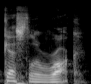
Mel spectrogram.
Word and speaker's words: Castle Rock: Erik Baan die heeft al voor de tweede keer gereageerd van, bespreek nou eens een keer Castle Rock. – Ja, maar die T die spreek je niet uit.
